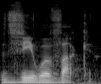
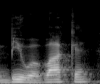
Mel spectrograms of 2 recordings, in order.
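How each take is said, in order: First: The first word starts with a V sound. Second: The first word starts with a B sound. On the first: This is the usual way to say it. "em vez de viu a vaca" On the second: This is how northern speakers say it. "Tanto a Bárbara do Porto como o Miguel de Braga dizem biu a vaca"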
